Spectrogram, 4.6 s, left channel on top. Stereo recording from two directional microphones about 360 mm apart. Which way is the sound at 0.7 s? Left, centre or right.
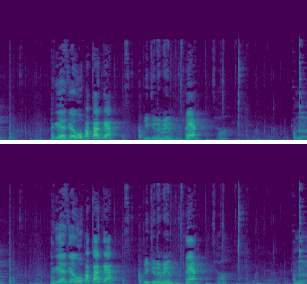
Centre.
